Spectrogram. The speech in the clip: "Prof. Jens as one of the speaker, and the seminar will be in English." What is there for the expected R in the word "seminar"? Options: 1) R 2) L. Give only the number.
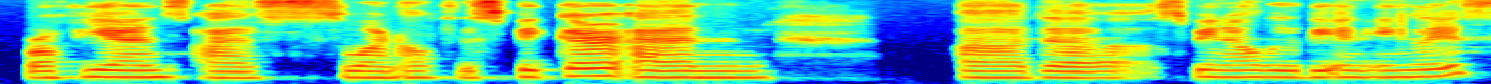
2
